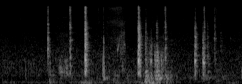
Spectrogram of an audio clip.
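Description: A handful of sharp knocks and clicks on a skiff's deck as a push pole is worked hand over hand.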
